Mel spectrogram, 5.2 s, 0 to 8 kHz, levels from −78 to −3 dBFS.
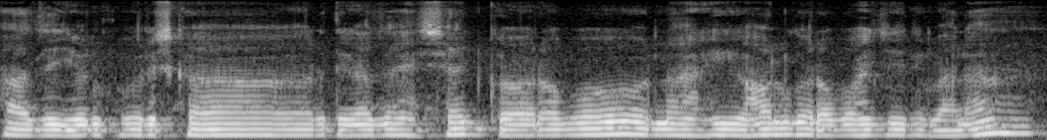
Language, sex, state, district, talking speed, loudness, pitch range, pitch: Chakma, male, Tripura, Dhalai, 150 wpm, -14 LUFS, 115-125 Hz, 120 Hz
